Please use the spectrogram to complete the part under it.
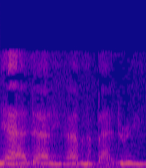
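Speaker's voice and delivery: mock very high, whimpering little child's voice. Retelling a scared son's reply to a bad dream question: imitating a child whimpering. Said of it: "He whimpers back and says".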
